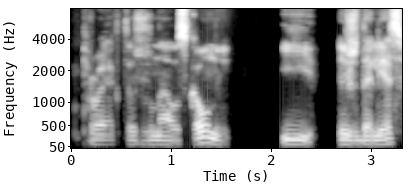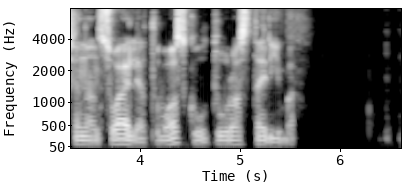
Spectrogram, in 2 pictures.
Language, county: Lithuanian, Vilnius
